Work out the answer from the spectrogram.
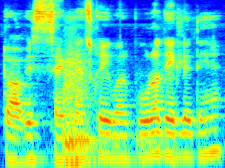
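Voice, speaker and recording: A man with an Indian accent, a native Hindi speaker, teaching English phrase by phrase in a deliberate, repetitive, explanatory manner. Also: medium pitch, little pitch movement, background noise. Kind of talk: bilingual language lesson, phrase by phrase.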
